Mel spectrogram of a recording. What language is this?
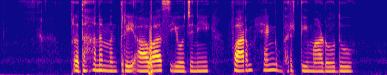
Kannada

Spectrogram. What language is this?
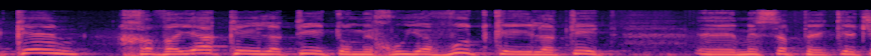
Hebrew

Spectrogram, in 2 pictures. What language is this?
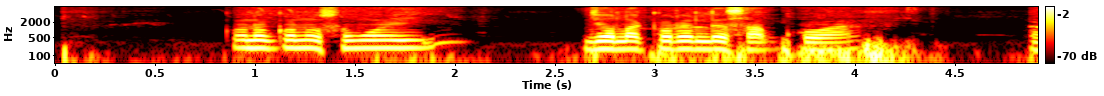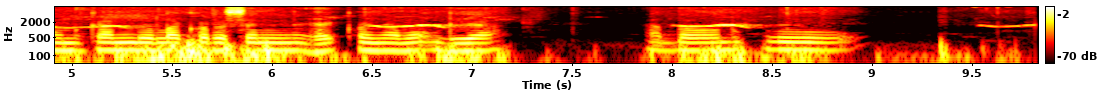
Santali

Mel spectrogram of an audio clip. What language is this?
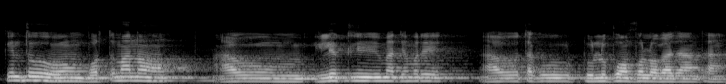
Odia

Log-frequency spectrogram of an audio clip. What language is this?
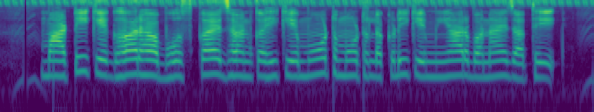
Chhattisgarhi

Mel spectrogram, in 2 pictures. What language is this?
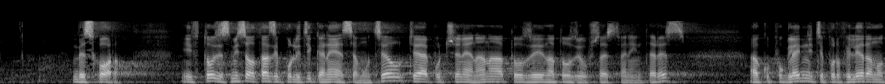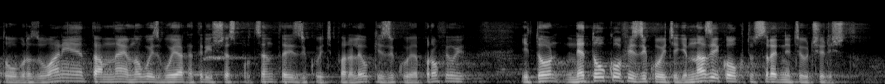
Bulgarian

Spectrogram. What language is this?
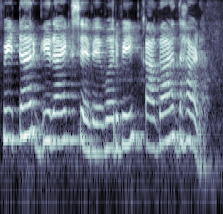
Konkani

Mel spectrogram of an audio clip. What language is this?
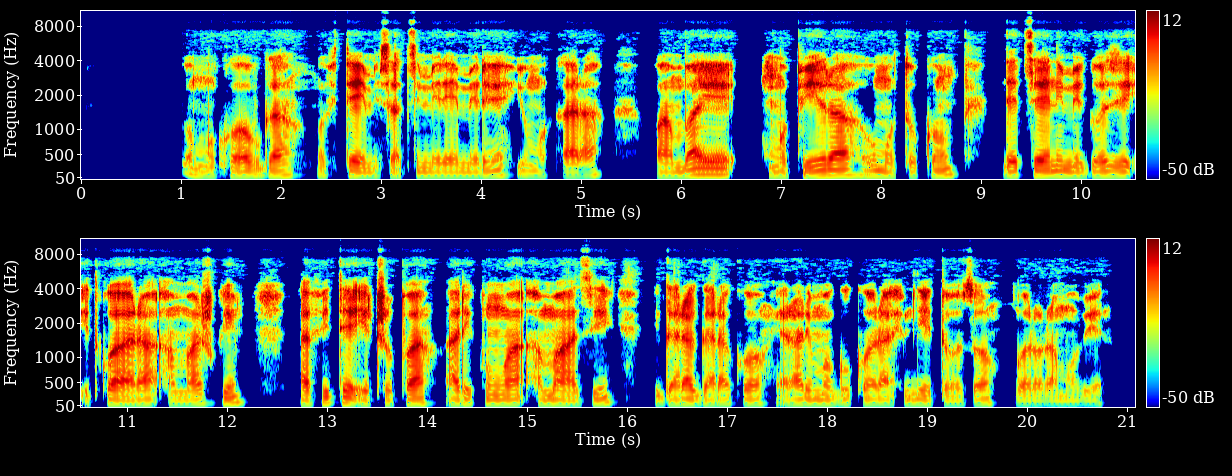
Kinyarwanda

